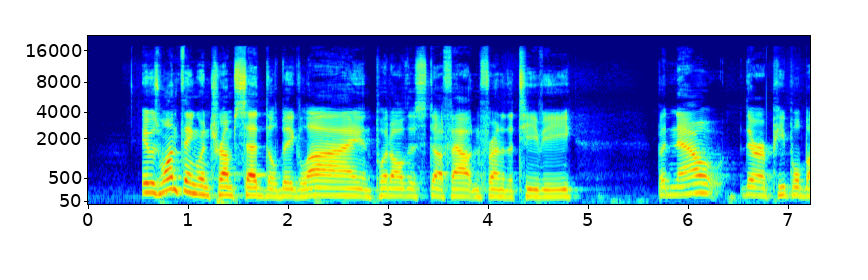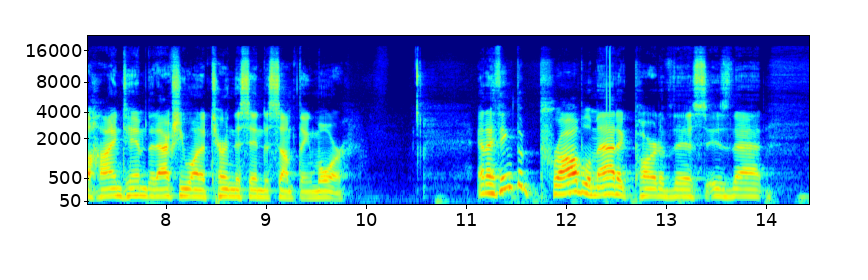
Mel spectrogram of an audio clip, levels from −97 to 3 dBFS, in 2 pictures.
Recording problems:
none

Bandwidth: 17.5 kHz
